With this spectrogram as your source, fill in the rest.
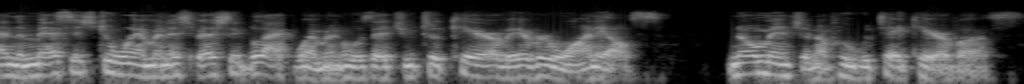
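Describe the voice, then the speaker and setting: A woman talks at a fairly quick pace with a very deep, low pitch. Her voice makes very wide pitch swings. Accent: Memphis. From US South, Memphis, Tennessee. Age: 70s. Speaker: storyteller. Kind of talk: personal storytelling.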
